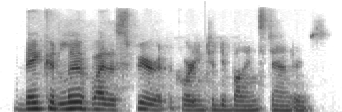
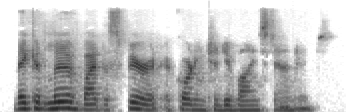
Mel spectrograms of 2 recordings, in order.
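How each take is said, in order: No difference in how they are said.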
